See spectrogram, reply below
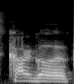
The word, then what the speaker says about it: Cargó: It's cargo. It just sounds better to my ear when you put a stress on the last syllable.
